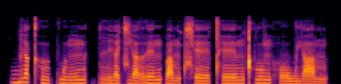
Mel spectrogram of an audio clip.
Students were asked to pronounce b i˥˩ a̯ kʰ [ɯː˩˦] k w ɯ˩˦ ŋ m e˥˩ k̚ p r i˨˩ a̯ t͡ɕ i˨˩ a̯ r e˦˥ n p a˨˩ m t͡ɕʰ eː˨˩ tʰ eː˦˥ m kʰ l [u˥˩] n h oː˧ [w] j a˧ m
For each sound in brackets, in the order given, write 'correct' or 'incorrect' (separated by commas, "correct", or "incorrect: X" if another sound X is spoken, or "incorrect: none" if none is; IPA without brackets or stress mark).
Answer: correct, correct, correct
